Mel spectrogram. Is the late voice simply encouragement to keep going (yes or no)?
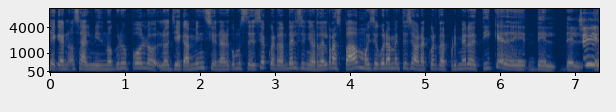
no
